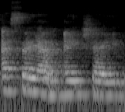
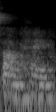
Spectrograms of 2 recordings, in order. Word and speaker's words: Samhain: pagans celebrated New Year with a festival called Samhain. It's spelt S-A-M-H-A-I-N. A lot of people sort of think it's pronounced Samhain, but it's Samhain, just to be technical.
